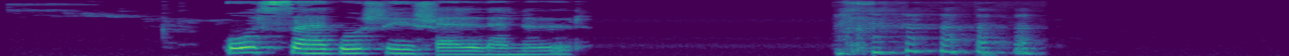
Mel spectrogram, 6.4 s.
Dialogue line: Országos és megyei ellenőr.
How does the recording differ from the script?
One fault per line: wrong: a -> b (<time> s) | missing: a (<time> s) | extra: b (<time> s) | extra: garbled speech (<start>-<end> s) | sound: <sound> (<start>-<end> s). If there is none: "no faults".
missing: megyei (2.2 s)
sound: laugh (4.2-5.2 s)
